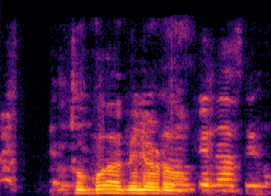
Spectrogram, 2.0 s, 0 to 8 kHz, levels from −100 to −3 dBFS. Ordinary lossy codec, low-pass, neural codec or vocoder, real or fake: AAC, 48 kbps; 7.2 kHz; codec, 16 kHz, 16 kbps, FreqCodec, smaller model; fake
